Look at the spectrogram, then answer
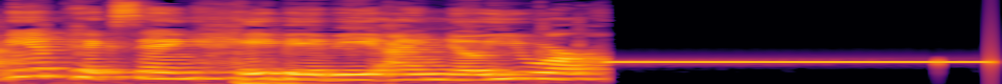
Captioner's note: beep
